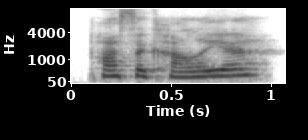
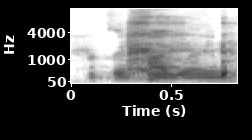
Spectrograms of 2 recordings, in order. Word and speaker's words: Passacaglia: How do I pronounce it? I don't want to get it wrong. Passacaglia? Or Passacaglia, if you want to. Passacaglia, I like that better.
